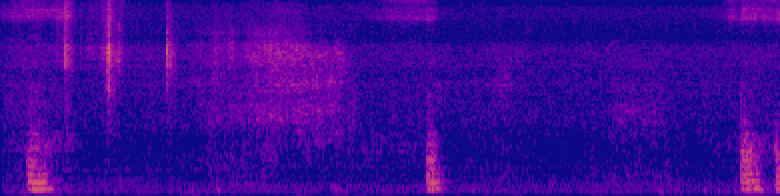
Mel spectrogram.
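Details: Short, low snorting snores from a sleeping Shih Tzu recur about every four seconds, each brief and gruff, separated by quiet breathing against a faint hum.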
